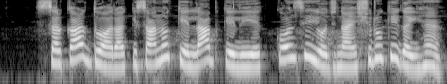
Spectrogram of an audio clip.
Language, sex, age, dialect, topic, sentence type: Hindi, female, 18-24, Hindustani Malvi Khadi Boli, agriculture, question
